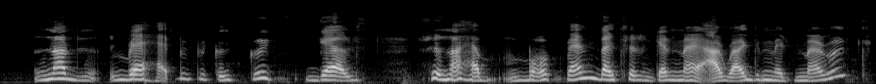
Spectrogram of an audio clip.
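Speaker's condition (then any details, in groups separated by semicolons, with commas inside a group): Cerebral palsy; born in Greece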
